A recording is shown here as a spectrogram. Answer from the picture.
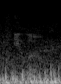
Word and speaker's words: Hilo: It's kind of like a little hidden area here in how do you pronounce where we're staying? Hilo.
